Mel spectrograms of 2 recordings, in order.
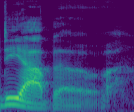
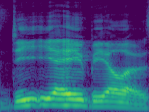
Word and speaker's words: Deablo: It's D E A B L O, so I assume that's how it's pronounced.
